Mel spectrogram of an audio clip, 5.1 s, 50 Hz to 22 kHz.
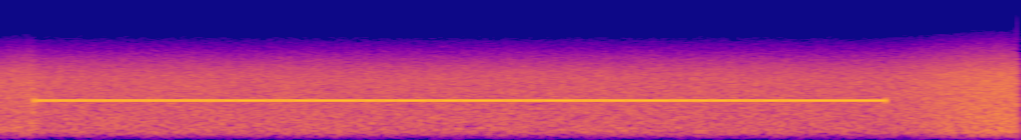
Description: PSK31 (31.25 baud), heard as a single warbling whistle, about 1270 Hz, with radio static.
